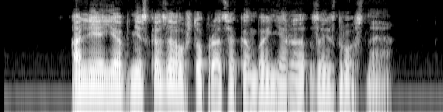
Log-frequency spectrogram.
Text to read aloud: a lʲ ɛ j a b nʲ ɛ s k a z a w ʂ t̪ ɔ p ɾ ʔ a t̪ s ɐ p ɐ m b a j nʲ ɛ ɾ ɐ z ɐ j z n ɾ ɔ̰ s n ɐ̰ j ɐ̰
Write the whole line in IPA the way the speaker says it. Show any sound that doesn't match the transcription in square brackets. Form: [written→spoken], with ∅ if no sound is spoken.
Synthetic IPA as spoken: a lʲ ɛ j a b nʲ ɛ s k a z a w ʂ t̪ ɔ p ɾ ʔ a t̪ s ɐ [p→k] ɐ m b a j nʲ ɛ ɾ ɐ z ɐ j z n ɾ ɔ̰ s n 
